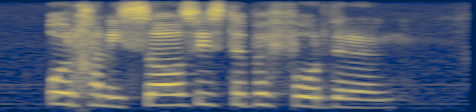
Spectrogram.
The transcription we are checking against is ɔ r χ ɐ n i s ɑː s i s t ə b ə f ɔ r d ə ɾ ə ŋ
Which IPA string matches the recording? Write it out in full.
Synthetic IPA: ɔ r χ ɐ n i s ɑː s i s t ə b ə f ɔ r d ə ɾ ə ŋ

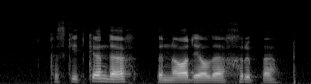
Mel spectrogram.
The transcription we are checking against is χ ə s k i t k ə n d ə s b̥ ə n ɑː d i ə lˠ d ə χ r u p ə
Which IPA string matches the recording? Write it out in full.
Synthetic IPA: χ ə s k i t k ə n d ə χ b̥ ə n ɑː d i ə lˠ d ə χ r u p ə

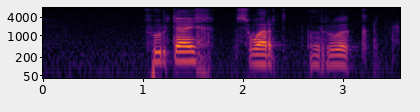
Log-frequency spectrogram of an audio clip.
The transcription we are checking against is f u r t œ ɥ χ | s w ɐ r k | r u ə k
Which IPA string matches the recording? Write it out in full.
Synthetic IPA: f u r t œ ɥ χ | s w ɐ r t | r u ə k

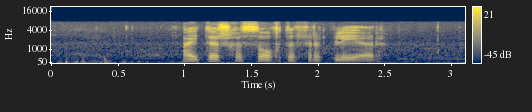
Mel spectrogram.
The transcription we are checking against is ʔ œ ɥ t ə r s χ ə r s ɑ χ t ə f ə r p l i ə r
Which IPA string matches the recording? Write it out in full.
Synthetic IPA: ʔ œ ɥ t ə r s χ ə s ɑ χ t ə f ə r p l i ə r

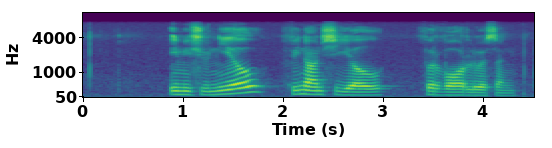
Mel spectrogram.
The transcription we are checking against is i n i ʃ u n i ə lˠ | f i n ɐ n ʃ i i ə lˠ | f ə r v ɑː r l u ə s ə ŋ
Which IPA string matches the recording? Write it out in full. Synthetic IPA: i m i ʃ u n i ə lˠ | f i n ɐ n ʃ i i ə lˠ | f ə r v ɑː r l u ə s ə ŋ

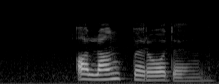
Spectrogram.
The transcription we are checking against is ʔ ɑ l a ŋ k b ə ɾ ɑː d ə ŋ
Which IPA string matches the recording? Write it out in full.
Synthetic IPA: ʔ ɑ l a ŋ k b ə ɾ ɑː d ə ŋ

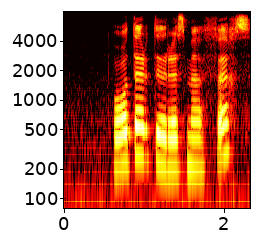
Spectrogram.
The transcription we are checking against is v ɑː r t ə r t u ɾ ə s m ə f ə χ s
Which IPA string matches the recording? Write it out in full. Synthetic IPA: v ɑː t ə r t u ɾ ə s m ə f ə χ s

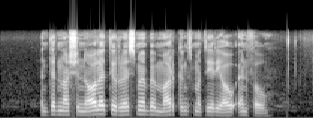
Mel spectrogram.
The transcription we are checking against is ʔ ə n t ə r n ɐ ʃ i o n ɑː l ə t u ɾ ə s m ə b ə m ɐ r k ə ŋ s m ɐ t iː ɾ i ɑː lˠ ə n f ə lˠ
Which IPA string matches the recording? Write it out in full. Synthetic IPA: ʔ ə n t ə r n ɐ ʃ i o n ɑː l ə t u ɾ ə s m ə b ə m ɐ r k ə ŋ s m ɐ t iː ɾ i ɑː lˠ ə n f ə lˠ

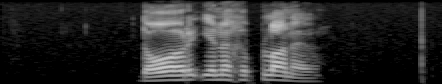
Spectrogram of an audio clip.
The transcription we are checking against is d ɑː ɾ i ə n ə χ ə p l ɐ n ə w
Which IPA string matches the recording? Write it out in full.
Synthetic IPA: d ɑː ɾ i ə n ə χ ə p l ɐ n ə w

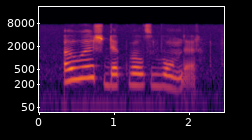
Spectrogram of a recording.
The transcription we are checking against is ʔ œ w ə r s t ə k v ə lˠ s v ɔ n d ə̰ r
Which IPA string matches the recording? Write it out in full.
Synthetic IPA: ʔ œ w ə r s d ə k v ə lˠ s v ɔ n d ə̰ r

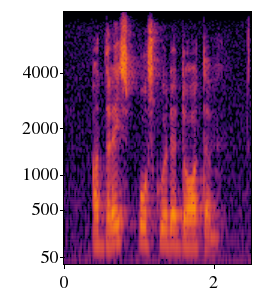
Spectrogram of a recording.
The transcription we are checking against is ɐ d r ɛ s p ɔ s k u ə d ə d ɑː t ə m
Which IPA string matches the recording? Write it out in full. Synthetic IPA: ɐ d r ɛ s p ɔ s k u ə d ə d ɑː t ə m

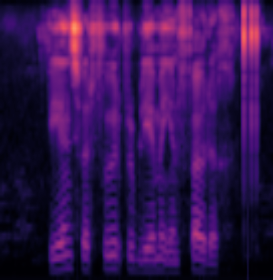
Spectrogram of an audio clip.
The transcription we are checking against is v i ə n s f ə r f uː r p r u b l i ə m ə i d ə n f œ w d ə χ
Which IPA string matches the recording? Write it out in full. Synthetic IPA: v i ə n s f ə r f uː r p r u b l i ə m ə i ə n f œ w d ə χ

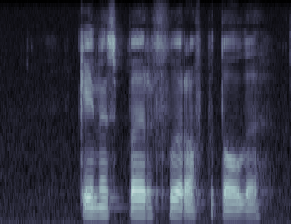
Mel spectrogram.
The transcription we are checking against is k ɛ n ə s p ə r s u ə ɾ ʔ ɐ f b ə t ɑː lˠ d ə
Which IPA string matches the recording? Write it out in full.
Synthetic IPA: k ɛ n ə s p ə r f u ə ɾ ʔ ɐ f b ə t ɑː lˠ d ə

